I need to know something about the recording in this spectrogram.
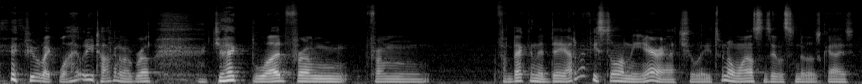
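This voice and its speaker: A man hosting a solo podcast, thinking out loud and often trailing off and restarting mid-sentence, into a desktop microphone. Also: medium pitch, a little fast, creaky. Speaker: podcast host. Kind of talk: rambling solo podcast monologue. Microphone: USB desktop microphone.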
